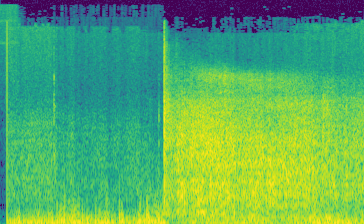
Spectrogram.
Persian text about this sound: صدای توپخانه ارتش اسرائیل که جنوب لبنان را هدف قرار داد. منطقه هدف قرار گرفته موازی اطراف روستای الماشعب است.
